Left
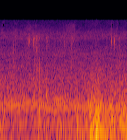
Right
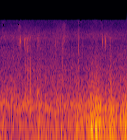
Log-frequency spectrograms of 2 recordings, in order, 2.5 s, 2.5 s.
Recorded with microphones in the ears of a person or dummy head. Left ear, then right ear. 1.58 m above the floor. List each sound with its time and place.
Only background noise.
